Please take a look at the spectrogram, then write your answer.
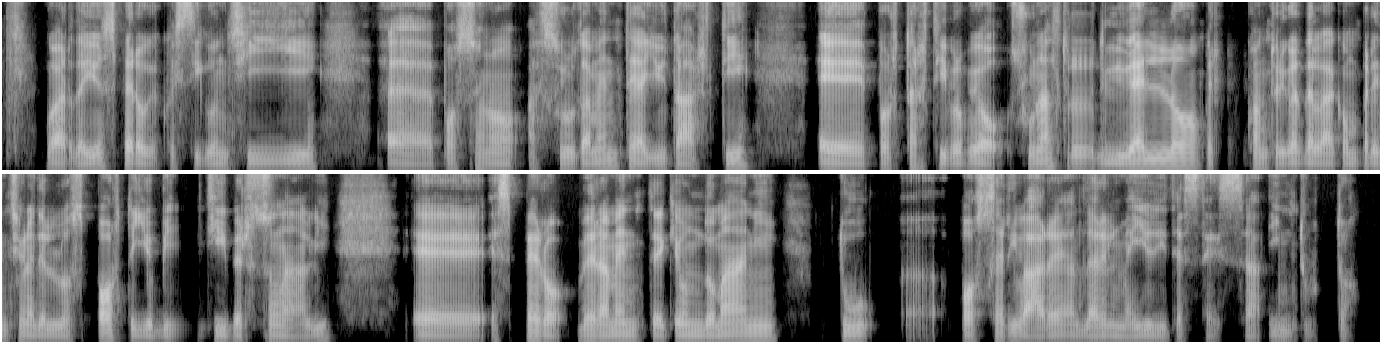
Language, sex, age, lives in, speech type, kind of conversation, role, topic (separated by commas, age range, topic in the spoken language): Italian, male, 25-29, Italy, conversation, advice, advisor, Perché faccio fatica a mantenere una routine di allenamento anche se vorrei essere più attivo?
